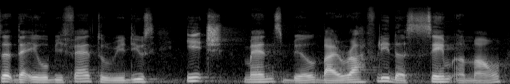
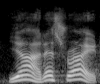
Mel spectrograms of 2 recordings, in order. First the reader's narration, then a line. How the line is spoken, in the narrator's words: exclaimed the 6th man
